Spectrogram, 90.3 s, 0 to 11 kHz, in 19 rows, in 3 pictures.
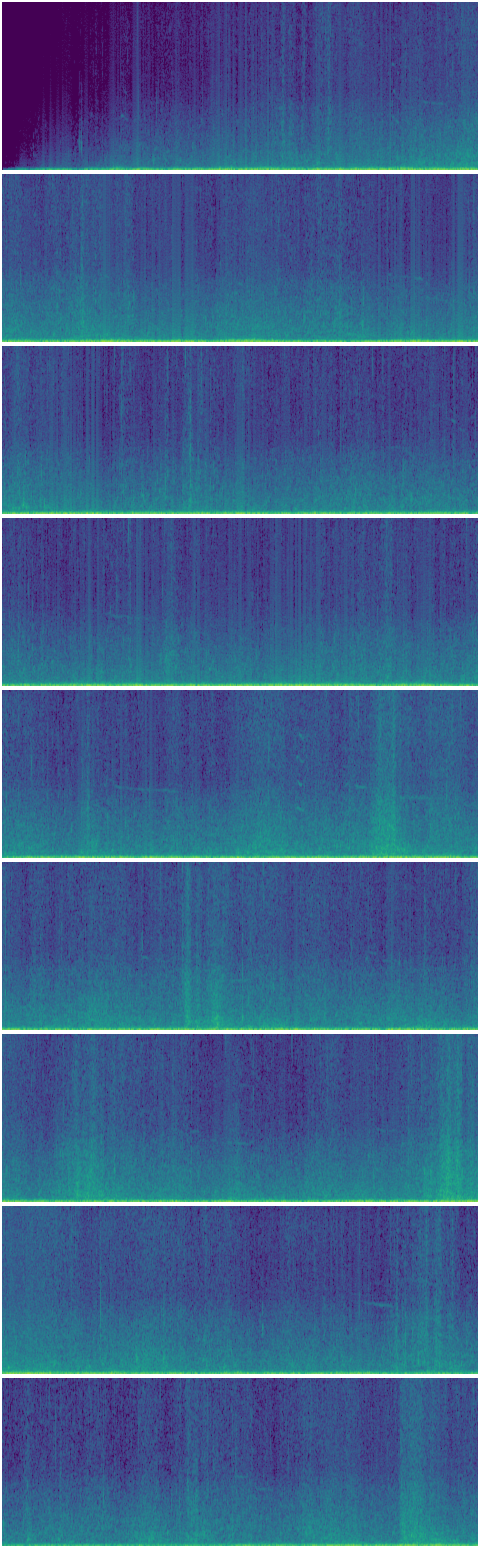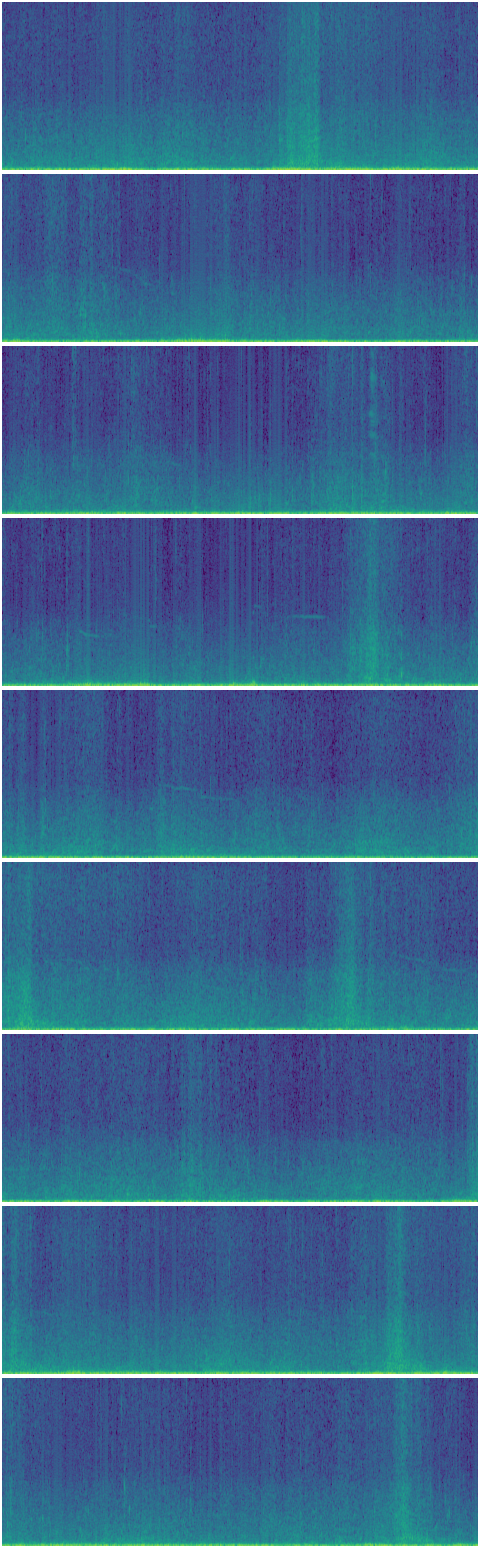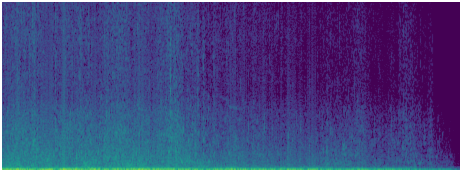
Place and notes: {
  "title": "Hel, pier, waves and seagulls",
  "date": "2012-01-28 13:03:00",
  "description": "recorded in gusts of ice-cold wind, the side of the pier was all frozen, lots of gulls and tern hovering around",
  "latitude": "54.60",
  "longitude": "18.80",
  "timezone": "Europe/Warsaw"
}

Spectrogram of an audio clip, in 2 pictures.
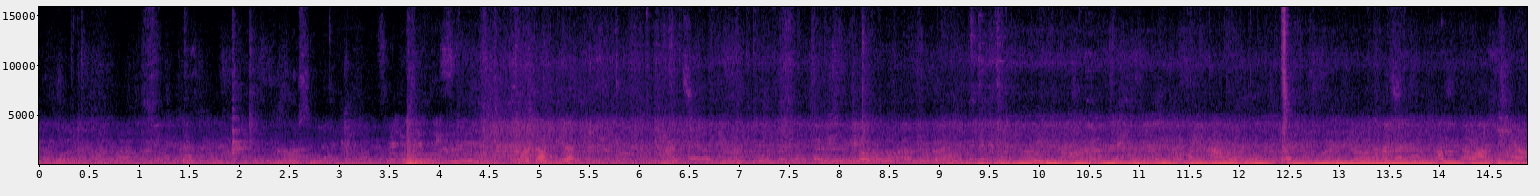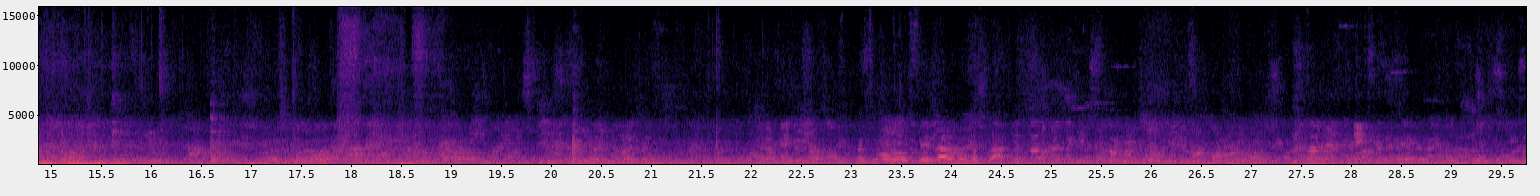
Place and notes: {
  "title": "Altstadt, Munich 德國 - Inside the coffee shop",
  "date": "2014-05-11 12:48:00",
  "description": "Inside the coffee shop, Starbucks",
  "latitude": "48.14",
  "longitude": "11.58",
  "altitude": "516",
  "timezone": "Europe/Berlin"
}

